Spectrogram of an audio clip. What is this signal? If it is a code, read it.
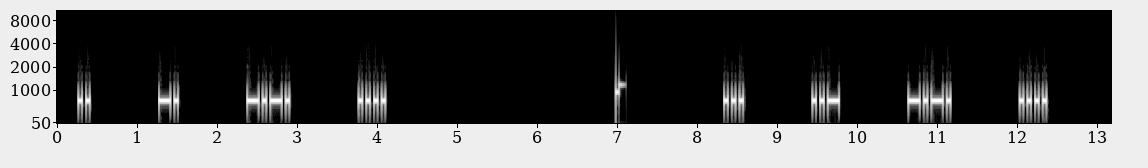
Morse code, heard as a keyed tone, about 25 wpm, spaced as for 9 wpm, 700 Hz. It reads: INCH SUCH
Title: 6x Character Spacing - Top 500 Words - 25wpm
